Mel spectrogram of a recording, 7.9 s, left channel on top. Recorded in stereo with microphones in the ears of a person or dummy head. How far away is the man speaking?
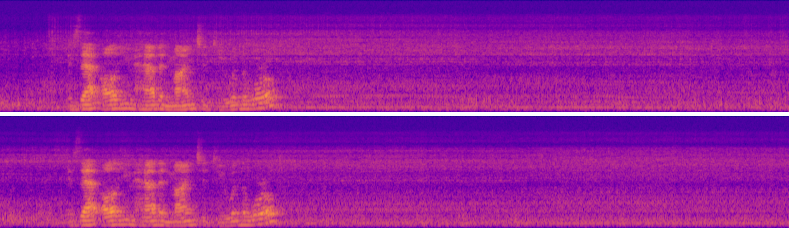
About 2.5 m.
